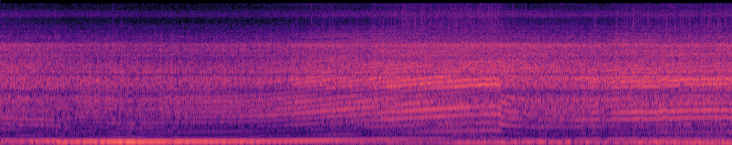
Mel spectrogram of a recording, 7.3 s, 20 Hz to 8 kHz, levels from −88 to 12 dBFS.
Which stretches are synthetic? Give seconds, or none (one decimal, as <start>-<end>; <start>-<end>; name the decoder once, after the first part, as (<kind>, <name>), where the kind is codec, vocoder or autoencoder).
none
